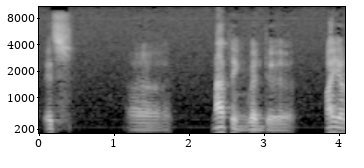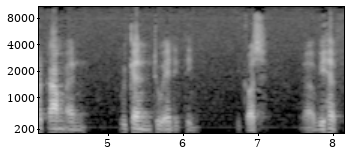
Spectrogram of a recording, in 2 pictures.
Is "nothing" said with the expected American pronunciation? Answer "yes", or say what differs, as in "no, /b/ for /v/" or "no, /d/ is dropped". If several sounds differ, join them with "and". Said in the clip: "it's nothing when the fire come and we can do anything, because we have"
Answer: no, /t/ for /θ/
